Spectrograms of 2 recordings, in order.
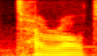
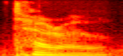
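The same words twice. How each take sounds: First: Tarot with the final T sounded; mispronounced final T. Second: Tarot ending in a long O; silent final T. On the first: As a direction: say "tarot" like TA-rot, hard T at the end. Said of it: "Not tarot". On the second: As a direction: say "tarot" as TA-roh, dropping the last T. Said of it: "you pronounce it tarot". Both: Shown as a demonstration.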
